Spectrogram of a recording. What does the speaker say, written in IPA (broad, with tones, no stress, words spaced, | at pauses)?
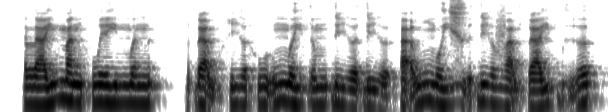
la˨˦jma˧nhwe˧jmə˧n | ɗa̰˧˨w hi˨˩ə̯hwṵ˧˥mə˨˩jɗə˧m ɗi˨˩ə̯ɗi˧˩ə̯ ʔa̰˧˥w mo˨˦jɣɨ̰˧˥ɗi˧ə̯va̰˧˨w ɗa˨˦j ɓɨ̰˧˥ə̯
